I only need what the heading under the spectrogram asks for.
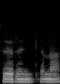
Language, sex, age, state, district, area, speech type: Santali, male, 18-30, Jharkhand, East Singhbhum, rural, spontaneous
